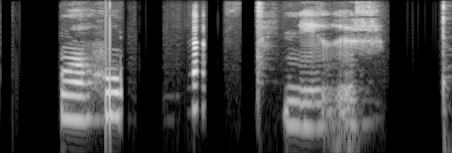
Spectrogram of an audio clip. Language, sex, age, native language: Icelandic, female, 7, Icelandic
